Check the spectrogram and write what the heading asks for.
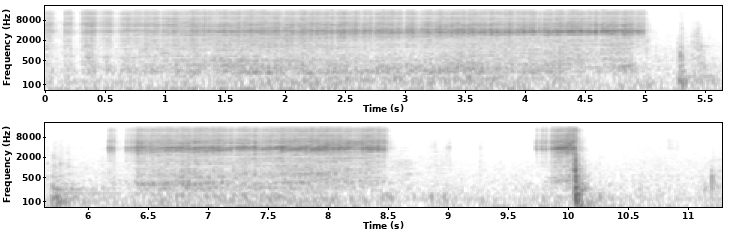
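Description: Glass cutter's wheel scoring a pane of window glass along a straightedge, pressed down hard: a long even hiss for about five seconds, a brief break, then about two more seconds of the same. A short, loud scrape follows near the end.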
